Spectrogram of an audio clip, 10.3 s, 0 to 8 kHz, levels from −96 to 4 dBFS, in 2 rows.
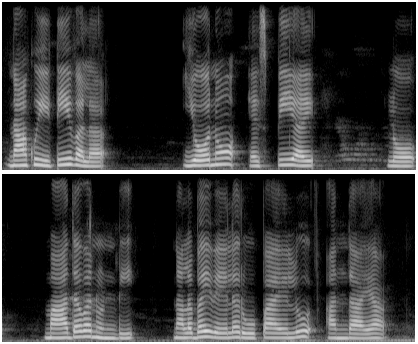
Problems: background conversations at intervals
